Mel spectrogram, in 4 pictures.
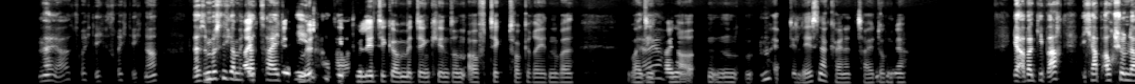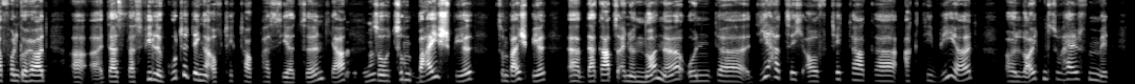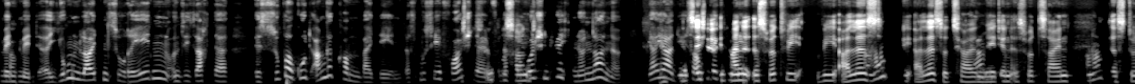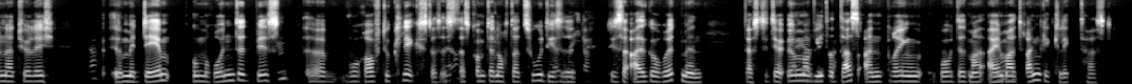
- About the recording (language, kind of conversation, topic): German, unstructured, Welche Rolle spielen soziale Medien in der Politik?
- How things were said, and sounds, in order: distorted speech; static; other noise; unintelligible speech; stressed: "Beispiel"; stressed: "Nonne"; tapping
